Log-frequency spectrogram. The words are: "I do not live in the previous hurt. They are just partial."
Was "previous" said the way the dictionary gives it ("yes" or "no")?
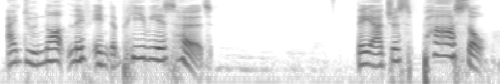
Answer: no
